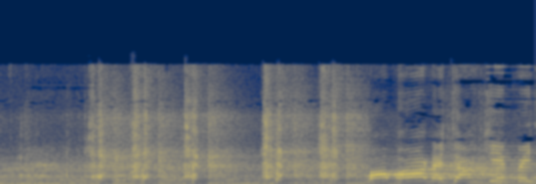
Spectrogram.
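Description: A product packet being handled and crinkled, making a string of sharp crackling snaps for about two seconds; a woman starts speaking near the end.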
